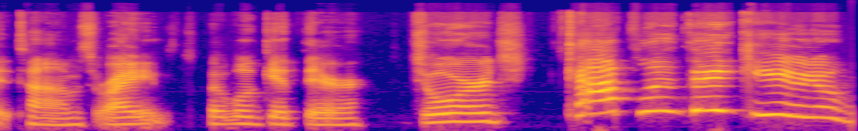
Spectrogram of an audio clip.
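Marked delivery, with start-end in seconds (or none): 2.1-4.3 much higher, louder, slowed name call; light up as a friend's name pops into chat; excited greeting. Real, not acted.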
